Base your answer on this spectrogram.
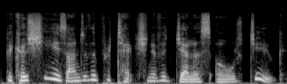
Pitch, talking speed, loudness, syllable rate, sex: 160 Hz, 230 wpm, -18 LUFS, 6.2 syllables/s, male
